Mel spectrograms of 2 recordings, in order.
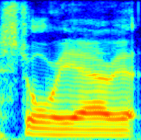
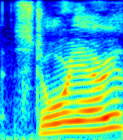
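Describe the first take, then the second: First: Said in the usual way. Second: AREA rising in a higher, louder question; puzzled self-query. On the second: Real, not acted. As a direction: echo it back as a question, AREA lifted high. Queries his own slip of tongue.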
